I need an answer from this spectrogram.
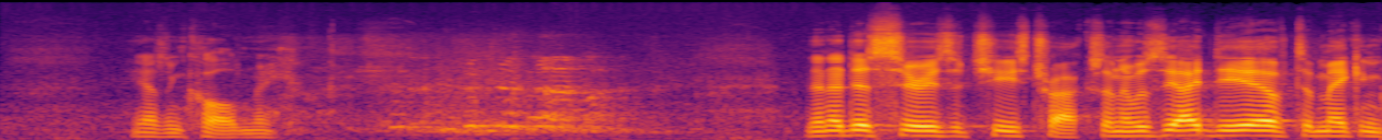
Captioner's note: audience: Laughter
